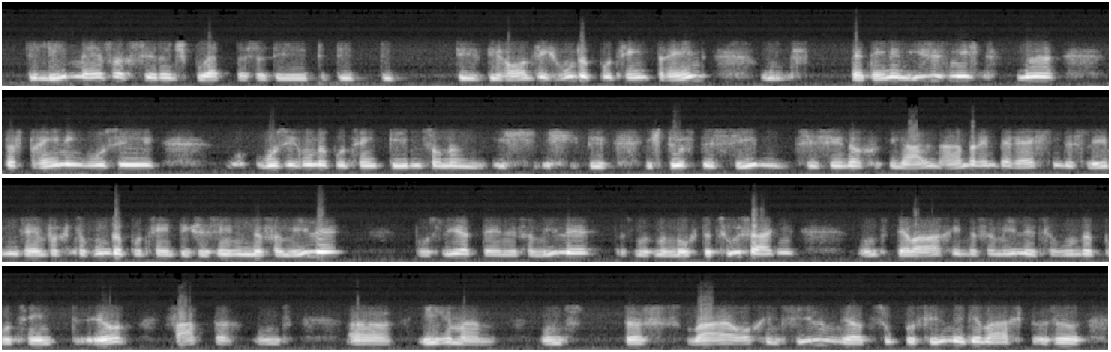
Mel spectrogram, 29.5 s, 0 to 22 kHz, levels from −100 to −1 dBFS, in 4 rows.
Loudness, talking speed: -21 LUFS, 190 wpm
